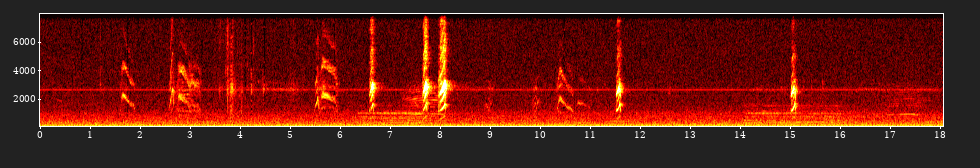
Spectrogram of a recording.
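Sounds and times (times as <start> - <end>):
sharp bird calls: 2.6 - 3.2, 5.5 - 6.0, 6.6 - 8.3, 9.8 - 11.8, 15.0 - 15.3.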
